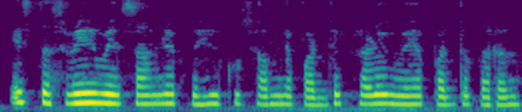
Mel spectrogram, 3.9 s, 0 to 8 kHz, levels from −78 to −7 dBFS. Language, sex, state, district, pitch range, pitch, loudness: Hindi, female, Delhi, New Delhi, 220-240 Hz, 230 Hz, -17 LUFS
